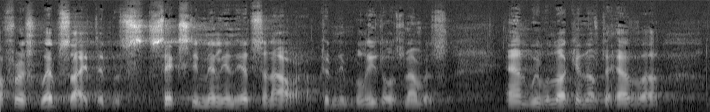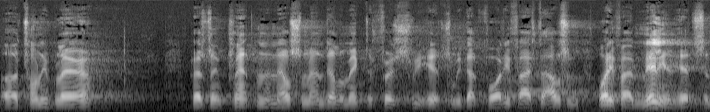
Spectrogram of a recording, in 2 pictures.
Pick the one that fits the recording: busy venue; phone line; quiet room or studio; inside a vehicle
busy venue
